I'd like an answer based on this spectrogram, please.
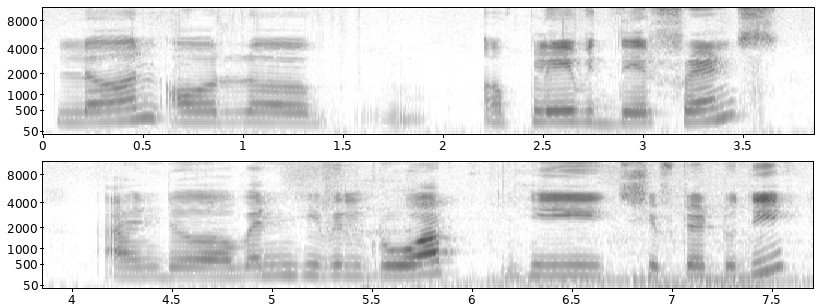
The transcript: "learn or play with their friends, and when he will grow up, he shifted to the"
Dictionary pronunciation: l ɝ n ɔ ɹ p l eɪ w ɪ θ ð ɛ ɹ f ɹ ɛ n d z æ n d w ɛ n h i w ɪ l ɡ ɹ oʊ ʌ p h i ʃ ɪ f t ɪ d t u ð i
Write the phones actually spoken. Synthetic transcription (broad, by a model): l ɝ n ɔ ɹ p l eɪ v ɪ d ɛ ɹ f ɹ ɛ n d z æ n d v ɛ n h i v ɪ l ɡ ɹ oʊ ʌ p h i ʃ ɪ f t ɪ d t u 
